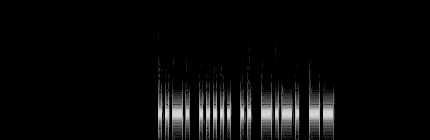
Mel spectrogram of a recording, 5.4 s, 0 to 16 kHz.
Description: Morse code, heard as a keyed tone, about 28 wpm, 700 Hz. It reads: F5ICM
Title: DXCC-100 Call Signs - 5 Characters - 28wpm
